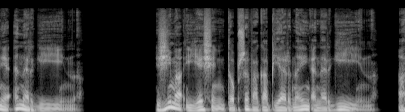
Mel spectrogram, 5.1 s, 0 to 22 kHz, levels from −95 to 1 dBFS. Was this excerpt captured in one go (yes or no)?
no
